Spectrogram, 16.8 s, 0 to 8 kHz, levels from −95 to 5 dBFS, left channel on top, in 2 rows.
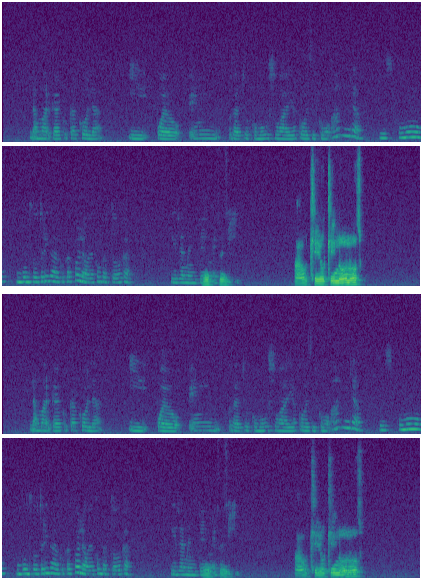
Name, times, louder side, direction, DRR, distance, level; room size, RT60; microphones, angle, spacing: voice 1, 0.5-2.0 2.5-7.2 7.5-8.4 8.7-10.9 11.8-13.1, right 1 dB, 20° right, 0.8 m, -42 dB
voice 2, 12.4-12.9 14.2-15.6, left 7 dB, 85° left, 0.3 m, -26 dB
2.6 x 2.1 x 2.6 m
head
